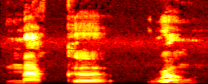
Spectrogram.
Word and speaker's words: macaron: This is a macaron. Macaron. So notice it's similar here, except it's 3 syllables.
